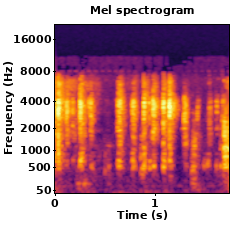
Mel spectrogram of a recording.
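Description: Rapid, uneven clicking of keys on a computer keyboard, close by and fairly quiet, with short bursts of strokes and brief pauses between them.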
